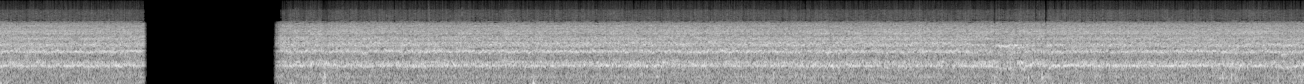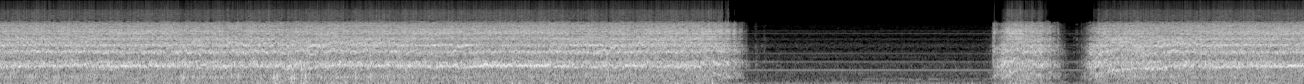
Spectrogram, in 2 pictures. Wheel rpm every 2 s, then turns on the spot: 230, 230, 240, 230, 230, 220, 230, 220, 220, 230, 120, 10, 130.
none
